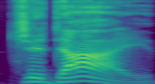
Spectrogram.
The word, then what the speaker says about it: Je'daii: Say Jedi slowly and you're almost there. Jedaii, that's the older word, that's who came first.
